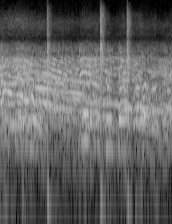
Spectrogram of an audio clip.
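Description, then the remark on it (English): A dense, loud roar of many voices in the temple of Dagon surges without pause, the frenzied crowd noise filling the whole stretch, while three sharp cracks of the priests' scourges beating Samson cut through it at uneven intervals. “And the crowd roared with the frenzy, and the priests of Dagon beat him with scourges.”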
